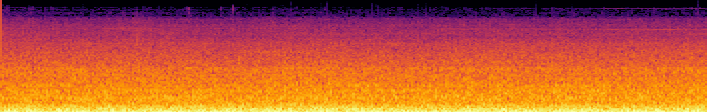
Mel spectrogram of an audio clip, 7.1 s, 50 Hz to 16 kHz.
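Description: Steady low drone inside the cab of a Mercedes-Benz Actros L 1848 truck cruising at about 80 km/h. Its 12.8-litre inline-six diesel runs evenly, blended with tyre and wind noise.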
